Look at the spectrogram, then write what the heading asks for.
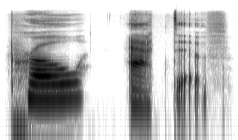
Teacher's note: The stress is on AC, proactive.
